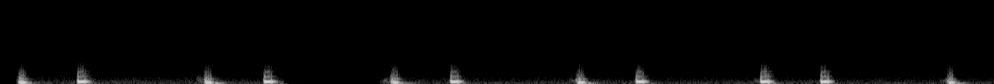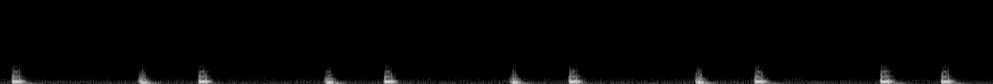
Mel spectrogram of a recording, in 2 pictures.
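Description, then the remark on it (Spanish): A slow, steady heartbeat of a patient with complete atrioventricular block, heard through a stethoscope, each beat a paired low thump with the first heart sound varying in loudness, about a dozen beats with no talking. “Observe la baja frecuencia de los latidos y la intensidad variable del primer ruido cardíaco en un paciente con bloqueo auriculoventricular completo.”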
